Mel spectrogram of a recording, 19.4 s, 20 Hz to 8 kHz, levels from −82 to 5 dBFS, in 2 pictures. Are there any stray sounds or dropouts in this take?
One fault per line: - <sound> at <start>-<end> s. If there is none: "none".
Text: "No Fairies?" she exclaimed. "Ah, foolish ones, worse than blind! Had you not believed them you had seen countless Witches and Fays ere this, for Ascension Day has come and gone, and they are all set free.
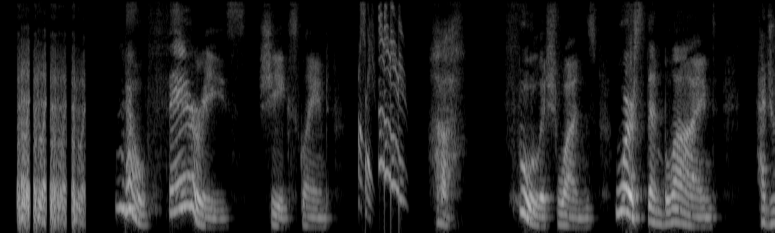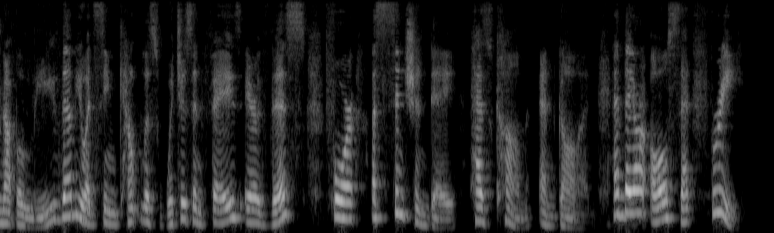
- laugh at 0.2-1.1 s
- chirp at 4.5-5.1 s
